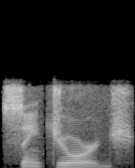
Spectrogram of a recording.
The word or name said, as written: Szent-Gyorgyi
